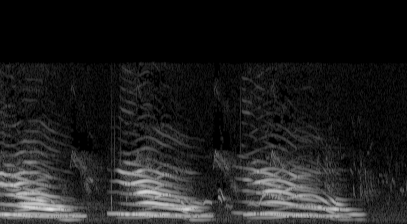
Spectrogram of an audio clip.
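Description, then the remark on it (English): A cat meows three times in a row, each call loud, drawn-out and wavering in pitch, with only brief pauses between them and no voices. “Goodbye, says Cat.”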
